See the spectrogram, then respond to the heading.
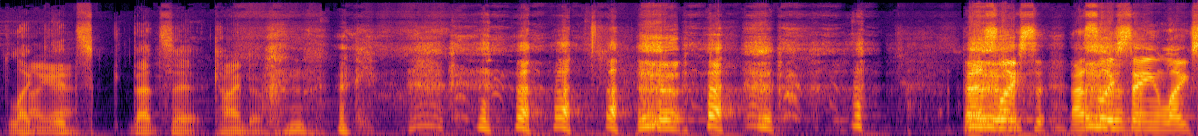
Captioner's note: laughs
